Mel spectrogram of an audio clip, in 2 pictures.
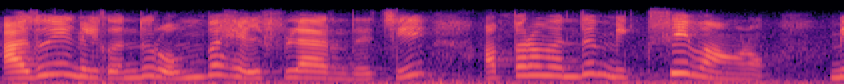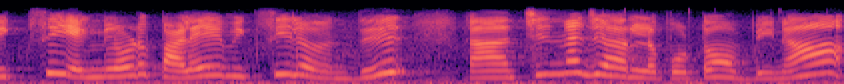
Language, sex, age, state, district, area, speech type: Tamil, female, 18-30, Tamil Nadu, Tiruchirappalli, rural, spontaneous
